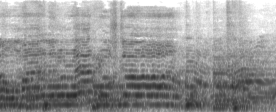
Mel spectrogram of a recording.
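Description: Metal-bodied resonator guitar played in a blues, with a man singing over it, his voice sliding between notes.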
